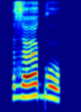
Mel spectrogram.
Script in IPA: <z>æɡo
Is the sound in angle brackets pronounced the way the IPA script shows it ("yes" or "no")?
yes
